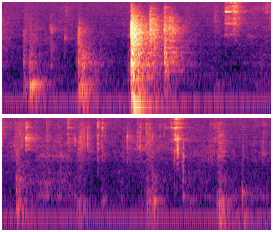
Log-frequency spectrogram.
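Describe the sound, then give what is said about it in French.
A door opens with a sharp thump and clatter near the start, followed by softer knocks and shuffling footsteps over a low background hum. “La porte s'ouvre.”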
